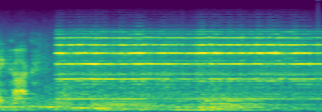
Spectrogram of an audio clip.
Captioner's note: bell ringing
